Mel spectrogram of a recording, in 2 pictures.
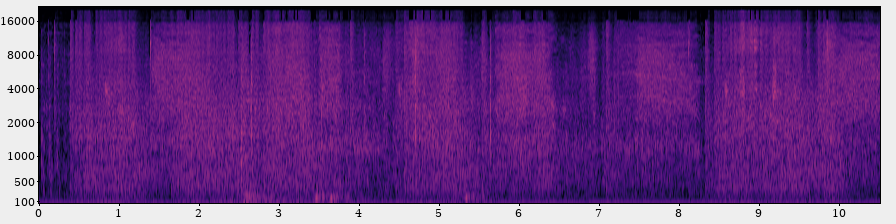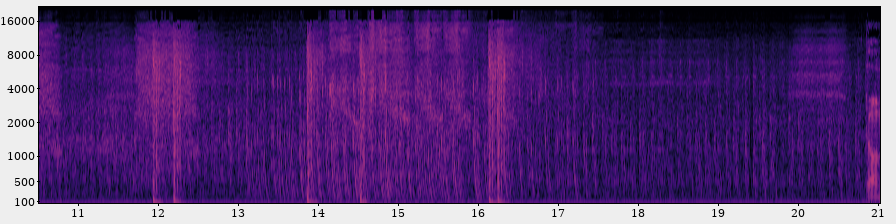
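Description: Tank gunfire in the Factorio video game, a series of sharp shot bursts clustered around the middle of the stretch over a steady low hum, with a few softer impacts early on and no talking.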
